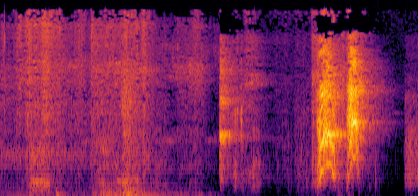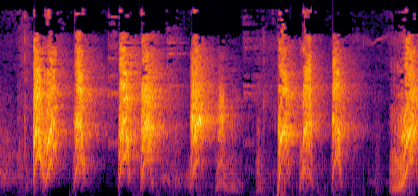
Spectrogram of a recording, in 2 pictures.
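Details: Dachshund barking in a playful pet compilation: sharp, repeated barks in uneven bursts, a few low growly sounds at the start, then clusters of two or three yaps with short pauses between.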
